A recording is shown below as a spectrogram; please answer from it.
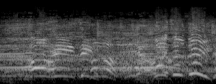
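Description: A group of football players shouting together in a tight huddle: many men's voices yelling over one another with no break.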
